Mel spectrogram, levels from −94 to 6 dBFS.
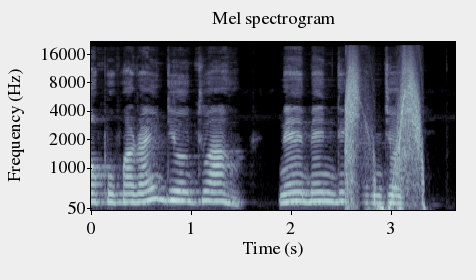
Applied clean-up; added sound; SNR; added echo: neural mask model RNNoise.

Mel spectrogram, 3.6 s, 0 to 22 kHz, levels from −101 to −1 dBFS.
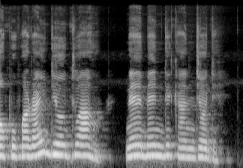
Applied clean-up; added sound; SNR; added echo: none; none; none; none.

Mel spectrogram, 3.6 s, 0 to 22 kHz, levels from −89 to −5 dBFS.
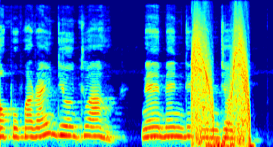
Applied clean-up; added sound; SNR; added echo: none; Scratching (performance technique); -4 dB; none.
